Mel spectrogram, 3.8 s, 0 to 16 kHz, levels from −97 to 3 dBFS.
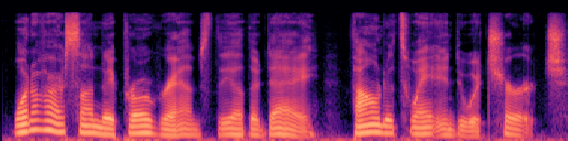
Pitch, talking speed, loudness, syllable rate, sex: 130 Hz, 220 wpm, -18 LUFS, 5.5 syllables/s, female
